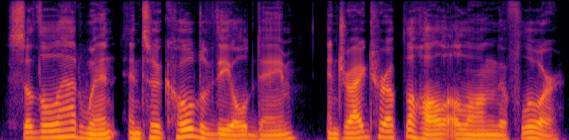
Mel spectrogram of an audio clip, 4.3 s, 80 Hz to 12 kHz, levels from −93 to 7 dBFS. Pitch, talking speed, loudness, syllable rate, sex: 125 Hz, 280 wpm, -18 LUFS, 5.6 syllables/s, male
